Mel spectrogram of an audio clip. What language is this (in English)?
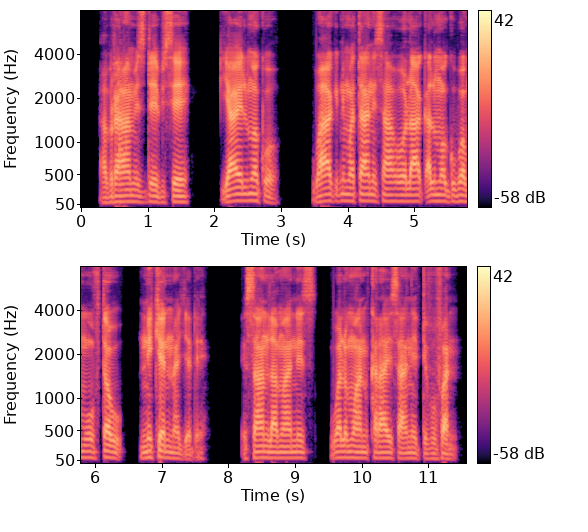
Oromo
